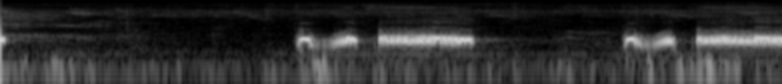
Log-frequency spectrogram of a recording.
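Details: Spotted dove calling in the 'thúc bổi' style used to draw birds for trapping. Two clean phrases, each a short doubled coo and then a drawn-out mellow note, separated by silence.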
